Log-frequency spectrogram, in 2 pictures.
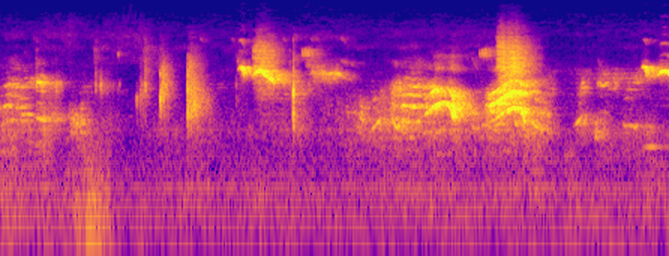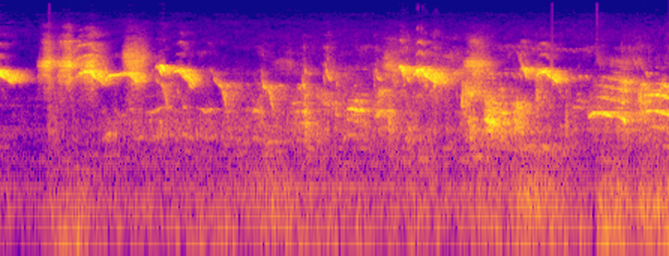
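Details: Black drongo (Dicrurus macrocercus) calling: a busy run of sharp chirps, squeaky whistles and harsh, varied notes that rise and fall and come in quick bursts almost without pause over about thirteen seconds.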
